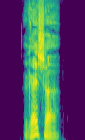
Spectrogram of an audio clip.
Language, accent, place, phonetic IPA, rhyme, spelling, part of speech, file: German, Germany, Berlin, [ˈʁɛʃɐ], -ɛʃɐ, rescher, adjective, De-rescher.ogg
- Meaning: 1. comparative degree of resch 2. inflection of resch: strong/mixed nominative masculine singular 3. inflection of resch: strong genitive/dative feminine singular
